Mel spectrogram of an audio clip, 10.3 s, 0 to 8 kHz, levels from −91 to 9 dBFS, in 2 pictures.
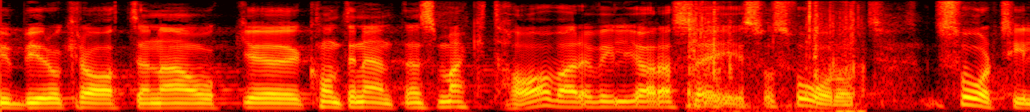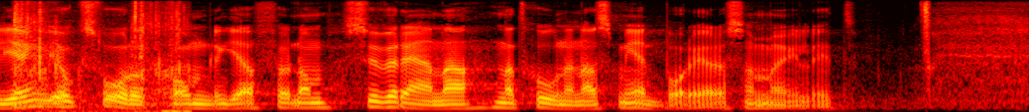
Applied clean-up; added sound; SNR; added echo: none; Walk, footsteps; 8 dB; none.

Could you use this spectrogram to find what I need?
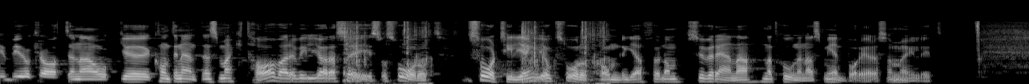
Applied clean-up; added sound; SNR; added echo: classical method Wiener filter.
